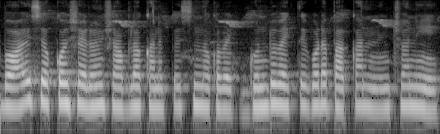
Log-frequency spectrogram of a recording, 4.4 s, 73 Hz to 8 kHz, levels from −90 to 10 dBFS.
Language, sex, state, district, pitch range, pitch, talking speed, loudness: Telugu, female, Andhra Pradesh, Annamaya, 185-200 Hz, 190 Hz, 165 wpm, -19 LUFS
